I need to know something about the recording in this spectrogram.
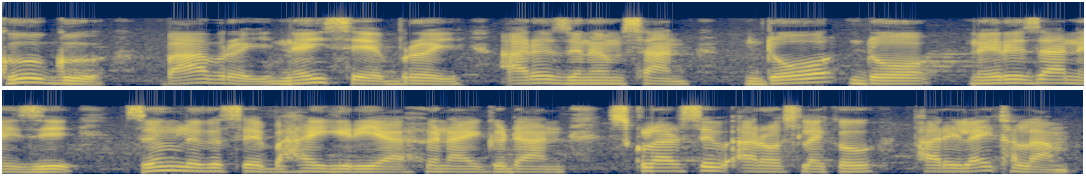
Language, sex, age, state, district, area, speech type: Bodo, male, 18-30, Assam, Kokrajhar, rural, read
